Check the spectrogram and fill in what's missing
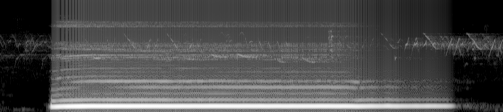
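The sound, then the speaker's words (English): A single steady closed-mouth hum, like a bee's drone, exhaled after a deep breath in through the nose in a breathing exercise with hands braced on the sides of the head, holds one low pitch for about four seconds with rich overtones before stopping, with no talking. “Now take a deep breath in through your nose and exhale, humming with your mouth closed like a bee.”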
